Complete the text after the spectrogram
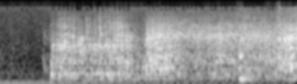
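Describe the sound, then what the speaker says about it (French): The drain pump of a renovated washing machine starts up and runs with a faint, steady mechanical whir and a low hum, with no voices. "voir si la pompe de vidange fonctionne correctement"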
